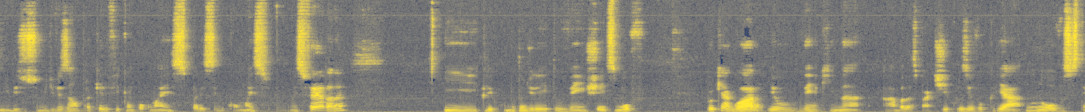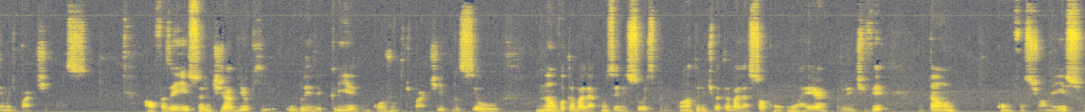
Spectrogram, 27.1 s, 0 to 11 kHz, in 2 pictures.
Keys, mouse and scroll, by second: 3.5 Tab, 4.0-5.1 middle drag, 5.7 right click, 6.5 click, 7.1-8.0 middle drag, 10.8 click, 12.6 click, 15.8 space, 18.4 space, 23.0 click, 24.2-27.1 middle drag.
